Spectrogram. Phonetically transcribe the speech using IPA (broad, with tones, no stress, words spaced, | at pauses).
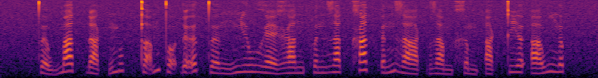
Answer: t̪ə˧˩wma˦˥t̚ɗa˨˩k̚ mu˦˥k̚ t̪a̰˧˥mt̪ɔ̰˧˨ɗə̰ː˧˥ t̪əː˨˩ŋɲɨ˧wɣɛ˨˩ ɣa˧nfə˧nza˦˥t̚ xa˦˥t̚ʔə˨˦nzaː˨˩k̚ za˨˩mxə˨˩m ʔa˨˩k̚t̪i˧ə̯ ʔa˨˦wŋə˦˥p̚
